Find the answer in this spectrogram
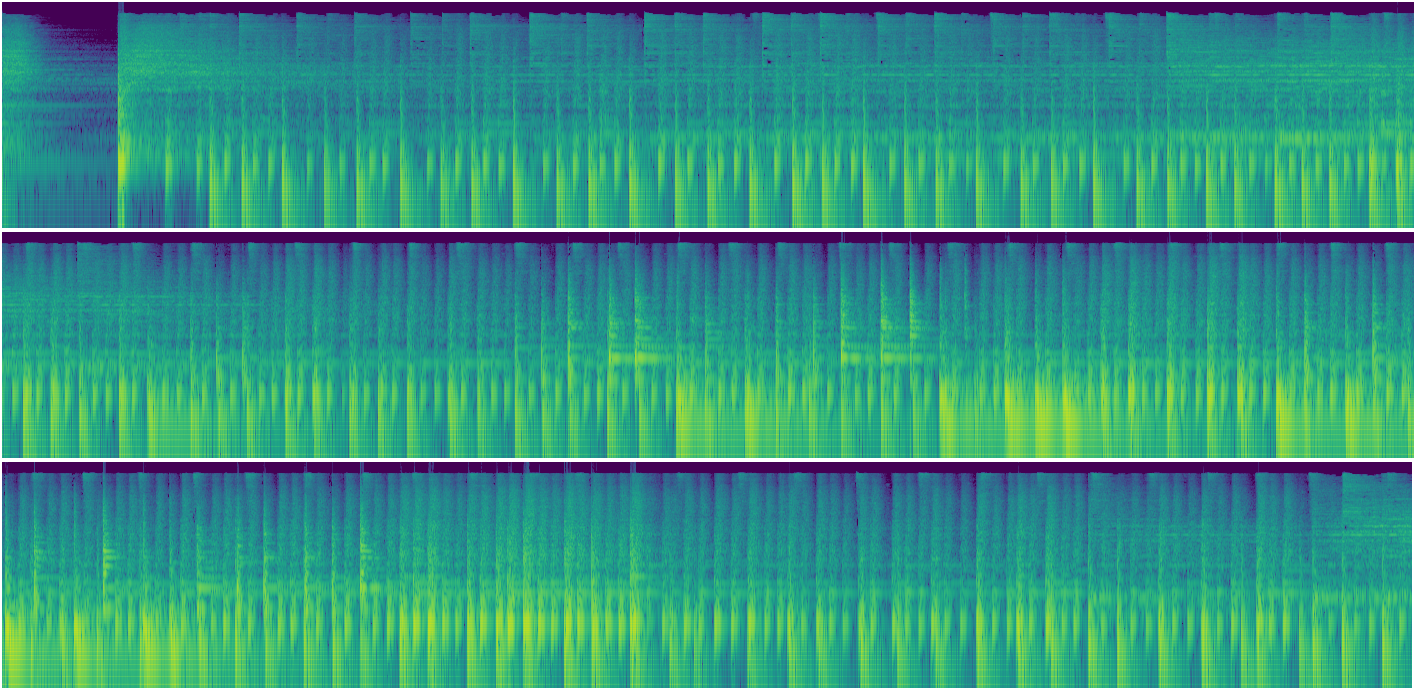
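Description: Drum kit with Sabian cymbals played with sticks: fast, dense snare and bass drum strokes mixed with cymbal hits. The playing drops out at the very start and comes back in with a loud hit about a second in, then runs on without a break.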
